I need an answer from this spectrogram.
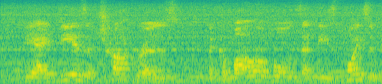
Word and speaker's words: Kabbalah: cabal or the kabbalah it's spelled kabbalah but it's pronounced cabal uh pronoun i believe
